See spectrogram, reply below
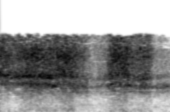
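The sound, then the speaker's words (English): A person imitates a deflating balloon with a loud, steady breathy hiss from the mouth, lasting under two seconds, with a brief dip and swell partway through. “It was like someone just pricked the balloon, and I just went,”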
